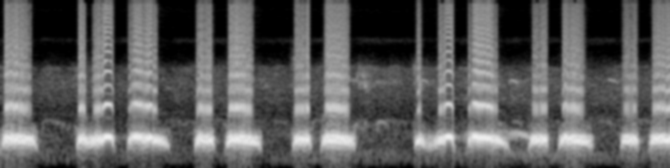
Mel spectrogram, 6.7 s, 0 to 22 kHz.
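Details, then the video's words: Spotted dove used as a lure for wild doves, cooing in 'ang' style of four to five notes: two series of deep, raspy coos separated by a short pause, each note sharp-edged. "ต่อนกเขาใหญ่ กัปตันจูเนียร์ เก็บเชลยคูอ่าง4-5คำ"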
